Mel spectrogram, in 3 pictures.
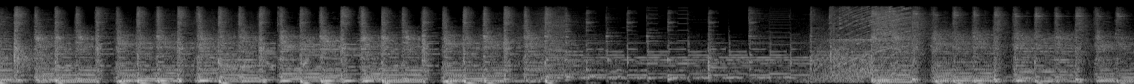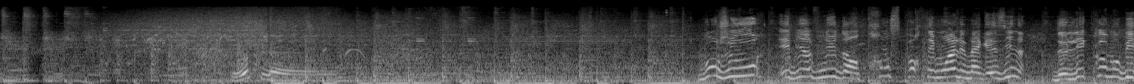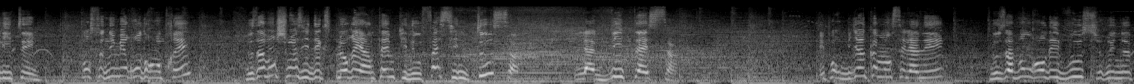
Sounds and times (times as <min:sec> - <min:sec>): Music: 0:00.0 - 0:34.0.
